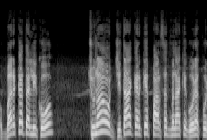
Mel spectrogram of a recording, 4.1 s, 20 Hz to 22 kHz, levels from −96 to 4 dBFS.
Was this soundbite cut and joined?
no; 0 cuts

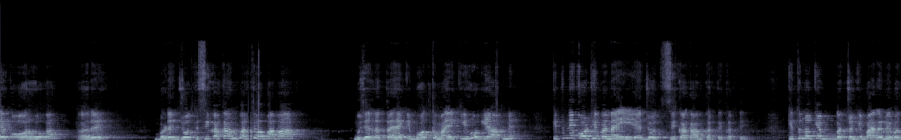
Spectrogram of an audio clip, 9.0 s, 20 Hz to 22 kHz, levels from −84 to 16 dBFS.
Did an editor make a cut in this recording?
no; 0 cuts

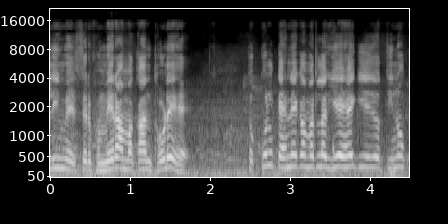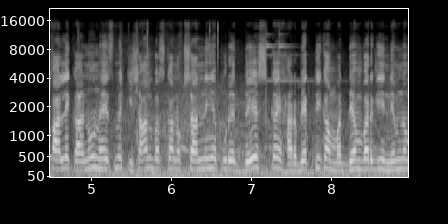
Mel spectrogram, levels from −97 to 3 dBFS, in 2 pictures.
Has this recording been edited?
no; 0 cuts

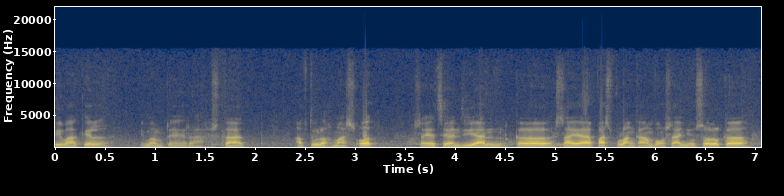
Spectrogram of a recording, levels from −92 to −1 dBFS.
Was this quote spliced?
yes; 1 cut; at 1.6 s

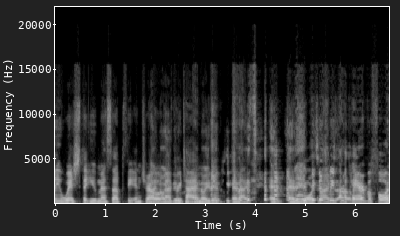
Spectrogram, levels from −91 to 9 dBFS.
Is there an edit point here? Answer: no; 0 cuts

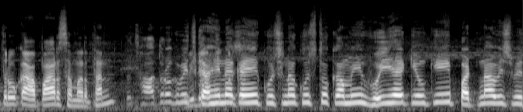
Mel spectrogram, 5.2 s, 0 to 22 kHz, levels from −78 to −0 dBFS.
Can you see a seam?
no; 0 cuts

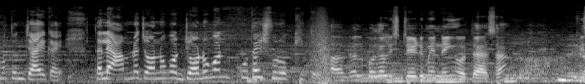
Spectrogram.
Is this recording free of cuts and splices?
no; 1 cut; at 3.3 s

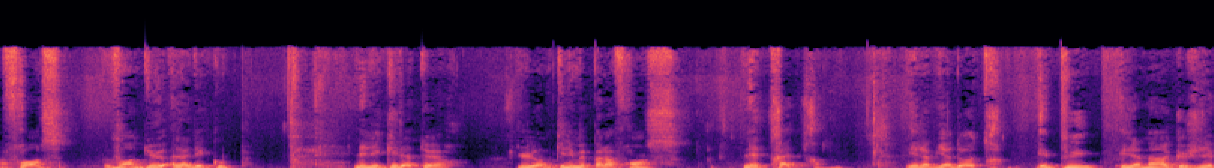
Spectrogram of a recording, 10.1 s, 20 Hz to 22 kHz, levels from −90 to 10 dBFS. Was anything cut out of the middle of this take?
yes; 1 cut; at 9.2 s

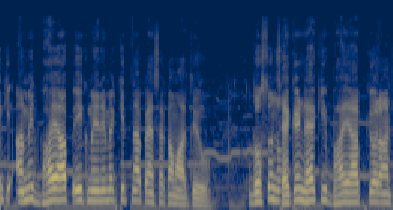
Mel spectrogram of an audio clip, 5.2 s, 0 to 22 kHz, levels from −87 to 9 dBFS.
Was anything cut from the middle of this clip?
yes; 1 cut; at 3.7 s

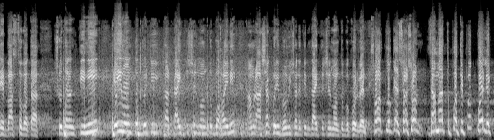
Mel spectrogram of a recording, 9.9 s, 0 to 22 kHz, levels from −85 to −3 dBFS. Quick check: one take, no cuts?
no; 2 cuts; at 1.0 s, 7.4 s

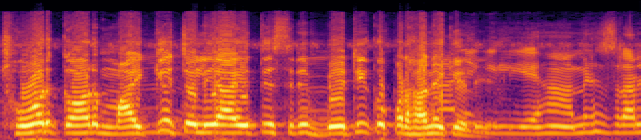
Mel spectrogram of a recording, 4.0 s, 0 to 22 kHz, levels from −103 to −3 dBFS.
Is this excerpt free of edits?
yes; 0 cuts

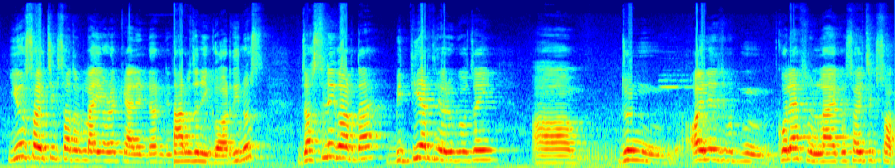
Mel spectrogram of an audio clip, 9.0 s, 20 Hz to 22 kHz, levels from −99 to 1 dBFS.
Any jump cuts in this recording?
yes; 1 cut; at 1.7 s

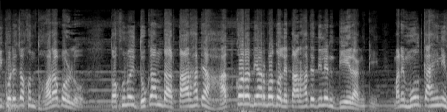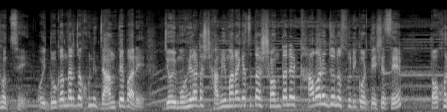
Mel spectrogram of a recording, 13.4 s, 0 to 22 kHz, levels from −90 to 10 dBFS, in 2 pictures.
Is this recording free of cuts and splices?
yes; 0 cuts

